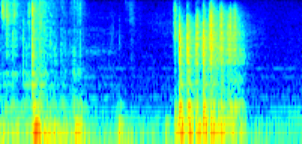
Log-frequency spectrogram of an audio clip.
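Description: A few light clicks and taps, then a short, bright scraping or jingling sound just over a second in.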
